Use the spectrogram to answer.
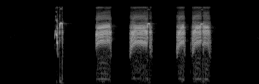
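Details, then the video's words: A teetar, a partridge from Sindh, calling in a speed check: one short rasping note, two long breathy notes, then a tight pair, the whole burst lasting under two seconds in an otherwise quiet setting. "Teetar ki Speed Check karo"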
